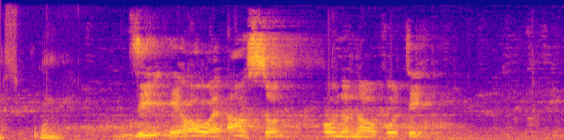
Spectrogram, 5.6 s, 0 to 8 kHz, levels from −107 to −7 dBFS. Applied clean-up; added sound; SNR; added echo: none; Clock; 15 dB; reverberation time 0.8 s.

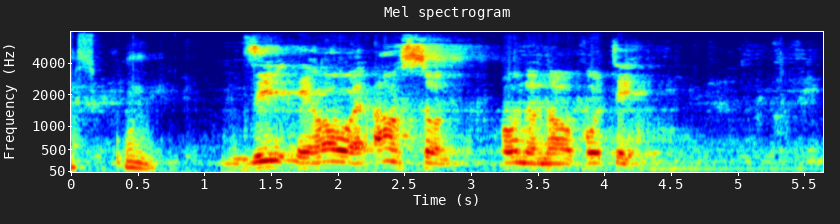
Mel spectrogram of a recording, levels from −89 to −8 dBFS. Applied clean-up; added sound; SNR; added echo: neural separator model SepFormer DNS4.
